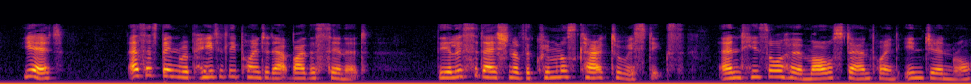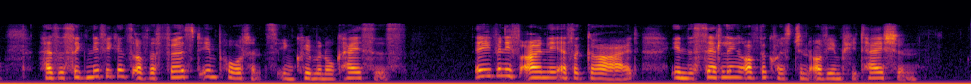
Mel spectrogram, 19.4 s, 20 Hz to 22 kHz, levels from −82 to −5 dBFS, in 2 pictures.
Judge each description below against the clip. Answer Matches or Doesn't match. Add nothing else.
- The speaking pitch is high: Matches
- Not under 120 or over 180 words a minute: Matches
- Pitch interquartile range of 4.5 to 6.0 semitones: Doesn't match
